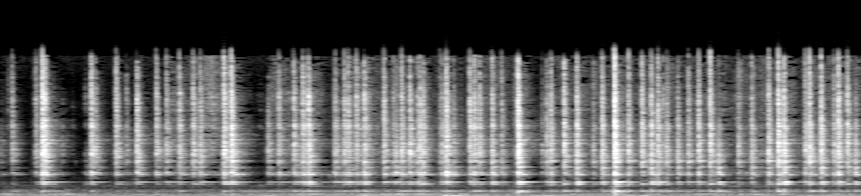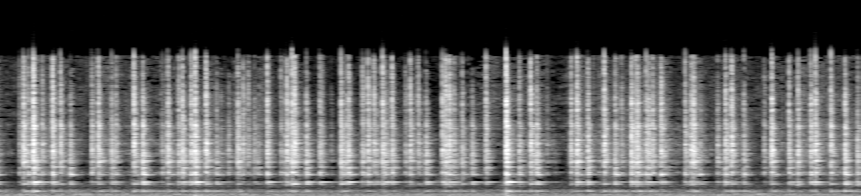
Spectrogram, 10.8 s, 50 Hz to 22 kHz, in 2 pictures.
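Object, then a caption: Full aluminum soda can. Long nails tap quickly on both sides of an unopened, full, upright Pepsi aluminum can. The result is a dense, steady stream of quiet, bright, clicky taps, each with a brief metallic ping around 1.6 kHz that dies away almost at once.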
